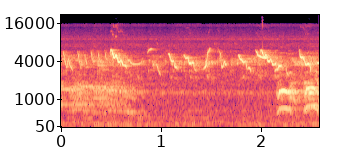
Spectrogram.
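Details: Lemon-bellied white-eye from Lombok, a lively singer used as a master recording to train caged birds; rapid high twittering with quick rising and falling notes, then brighter chirps after a short lull.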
